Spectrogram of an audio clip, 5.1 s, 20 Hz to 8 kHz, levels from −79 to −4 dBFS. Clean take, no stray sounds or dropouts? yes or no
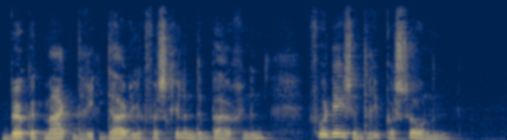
no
